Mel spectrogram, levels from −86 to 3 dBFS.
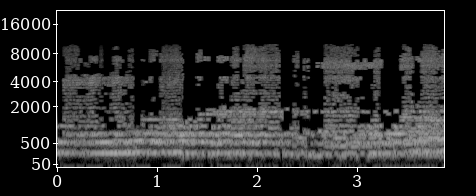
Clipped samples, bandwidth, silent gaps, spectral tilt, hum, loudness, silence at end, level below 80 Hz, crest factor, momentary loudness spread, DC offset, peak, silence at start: under 0.1%; 10.5 kHz; none; -1.5 dB/octave; none; -32 LUFS; 0 s; -76 dBFS; 14 dB; 4 LU; under 0.1%; -18 dBFS; 0 s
